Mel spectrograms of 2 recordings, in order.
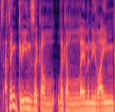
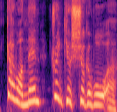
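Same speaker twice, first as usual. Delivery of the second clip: put-on, very high, poshest posh accent; 11 semitones higher than usual. Speaker imitates a young boy who piped up: imitating a very posh accent. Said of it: "he had like the poshest accent".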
